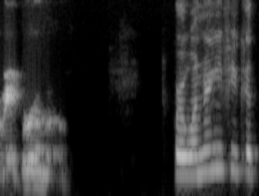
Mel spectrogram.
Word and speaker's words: ブルーム: So I was called Brumu in Japan because, you know, they don't pronounce L. So they use the word R. And they added the U on the end of it. They called me Brumu.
